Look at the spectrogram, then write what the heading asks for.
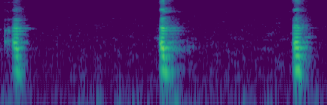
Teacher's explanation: ان تینوں حروف میں صفت شدت ہے، یعنی آواز رک جاتی ہے وہیں پر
